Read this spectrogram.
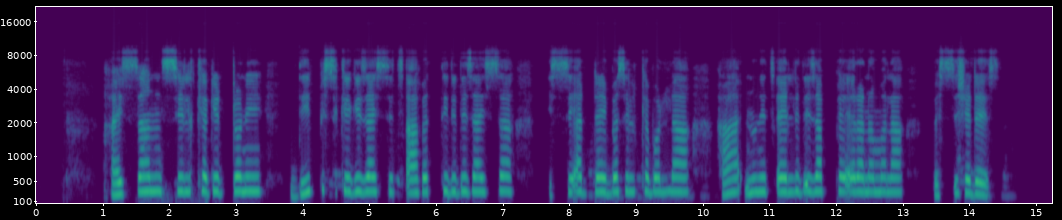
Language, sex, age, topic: Gamo, female, 25-35, government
